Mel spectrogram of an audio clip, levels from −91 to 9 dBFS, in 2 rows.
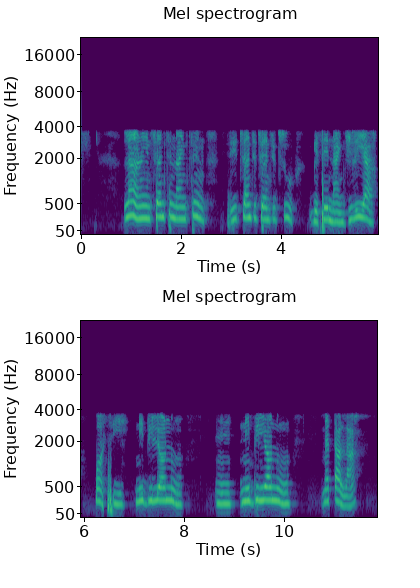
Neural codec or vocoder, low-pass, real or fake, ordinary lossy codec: none; 3.6 kHz; real; none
